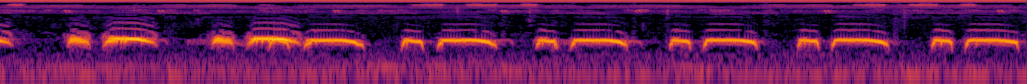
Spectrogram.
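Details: Wild dove being enticed into a trap, cooing continuously in regular pairs of a short note and a drawn-out note, roughly once a second.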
